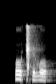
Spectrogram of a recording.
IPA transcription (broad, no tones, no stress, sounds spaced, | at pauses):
o ǁʰ ʏ v o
